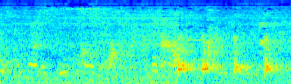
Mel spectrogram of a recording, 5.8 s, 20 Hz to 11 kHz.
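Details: Barking Samoyed in the 6-9 puppy class at the Atlanta Samoyed Specialty: murmuring voices fill the first half, then four loud, short yapping barks follow at roughly half-second gaps.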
